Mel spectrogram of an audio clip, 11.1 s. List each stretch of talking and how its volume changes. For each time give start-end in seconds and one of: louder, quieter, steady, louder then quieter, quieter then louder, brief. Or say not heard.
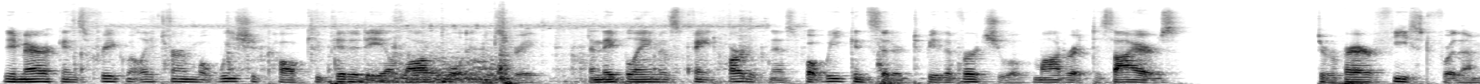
0.0-8.8 steady
9.8-11.0 brief.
